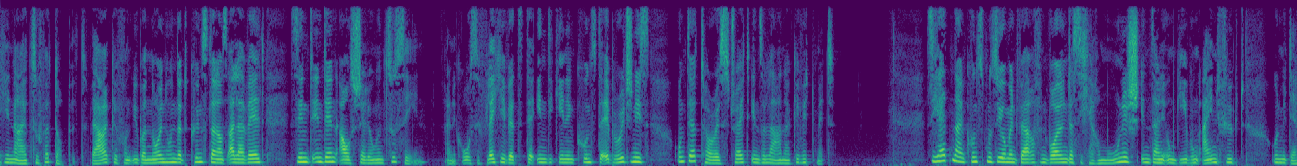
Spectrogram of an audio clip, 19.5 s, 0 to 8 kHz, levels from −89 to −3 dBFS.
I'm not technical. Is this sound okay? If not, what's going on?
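Yes, nothing is wrong with this recording. It went through the normal microphone processing of a call, which is why nothing above 8 kHz is present.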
